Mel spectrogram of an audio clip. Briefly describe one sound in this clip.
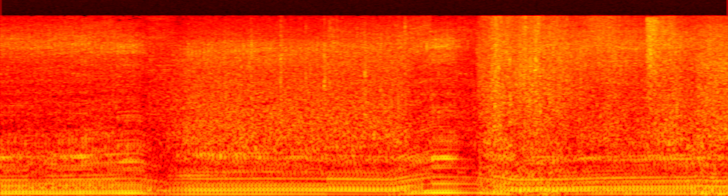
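A quad bike engine drones steadily, dropping and rising in pitch.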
